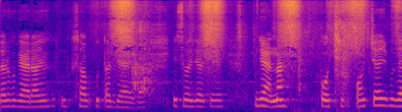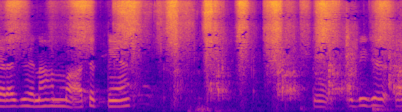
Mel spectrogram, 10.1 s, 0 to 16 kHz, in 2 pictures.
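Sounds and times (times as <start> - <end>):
broom sweeping concrete floor: 1.1 - 10.0.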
